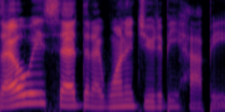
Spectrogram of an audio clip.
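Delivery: ordinary talk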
